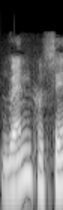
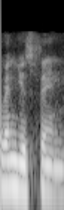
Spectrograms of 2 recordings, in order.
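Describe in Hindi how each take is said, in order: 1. दूसरे शब्द की शुरुआत में h की आवाज़ होती है। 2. दूसरे शब्द की शुरुआत में h की आवाज़ नहीं होती। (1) "वैन हुसैन नहीं बोलते इसको" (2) "वैन यूसेन यूस यूसेन बोलते हैं"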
